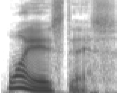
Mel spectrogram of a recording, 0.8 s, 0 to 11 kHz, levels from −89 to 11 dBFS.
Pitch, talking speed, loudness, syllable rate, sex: 145 Hz, 230 wpm, -18 LUFS, 4.4 syllables/s, male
